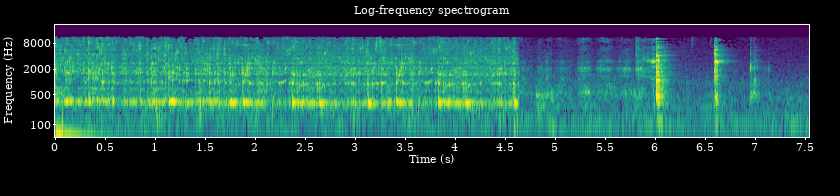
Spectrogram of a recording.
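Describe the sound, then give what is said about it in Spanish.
Water runs from a tap into a saucepan during an elderly woman's hair rinse, a faint, steady rush lasting about four and a half seconds. It then stops and is followed by a few light knocks and clinks. “George vuelve a llenar el cazo.”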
